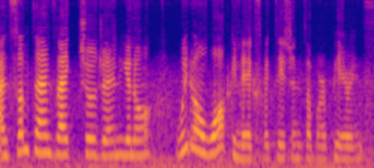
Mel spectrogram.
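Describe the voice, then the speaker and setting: Speaking with an ordinary speaking voice, this woman keeps a moderate pace and a fairly high pitch that rises and falls in a normal way. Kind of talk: devotional talk. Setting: outdoors.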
